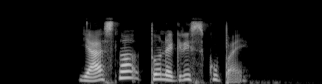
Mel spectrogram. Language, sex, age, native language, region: Slovenian, female, 18-29, Slovenian, Central Slovenia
